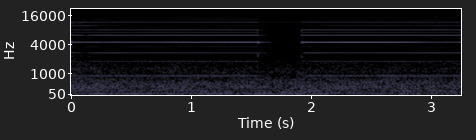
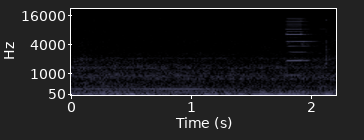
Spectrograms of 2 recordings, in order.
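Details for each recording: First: Desktop PC powered on with all RAM sticks removed: long beeps of about two seconds repeating at intervals until switched off, the POST code for no memory detected on this motherboard. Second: Computer power-on during RAM troubleshooting of a complete working system: CPU cooler and PSU fans hum, then one short high POST beep and nothing after, display appears; CMOS battery/clock issue noted but it posts normally.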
